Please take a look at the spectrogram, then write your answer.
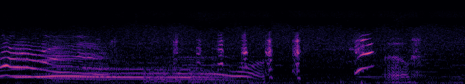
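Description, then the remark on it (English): Lyndon Johnson's dog howls as if singing, in a long, drawn-out, tuneful note that wavers and then slides downward, followed by a few short yelping bursts, loud. “This was a man who could get his dog to sing.”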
